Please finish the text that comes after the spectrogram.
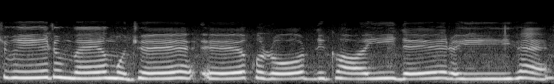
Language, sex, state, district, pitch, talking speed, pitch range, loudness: Hindi, female, Madhya Pradesh, Katni, 275 Hz, 95 wpm, 255-290 Hz, -9 LUFS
